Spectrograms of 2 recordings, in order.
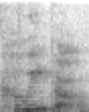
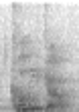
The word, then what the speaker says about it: calico: the screen right now and there was the word calico and it's spelled CA o ICO and I was like oh that's pronounced Kaliko so for the longest time after I read that book which is amazing I just pronounced the word calico Coleco a nice sometimes still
